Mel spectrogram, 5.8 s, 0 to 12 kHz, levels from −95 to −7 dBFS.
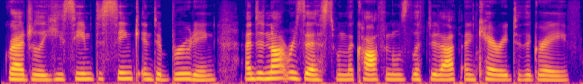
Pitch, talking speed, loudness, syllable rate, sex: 205 Hz, 225 wpm, -20 LUFS, 6.0 syllables/s, female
